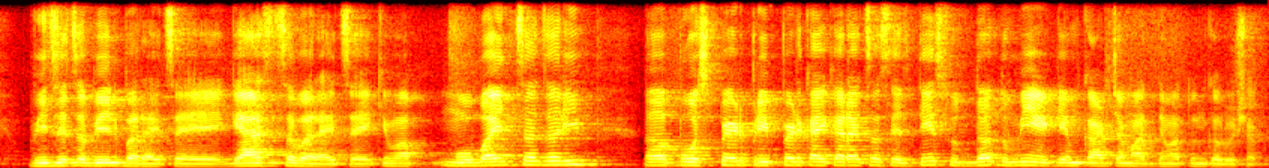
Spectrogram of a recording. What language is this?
Marathi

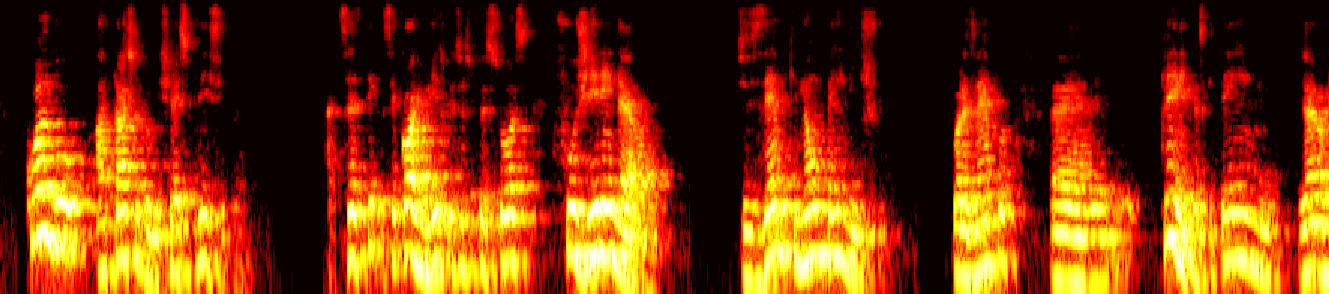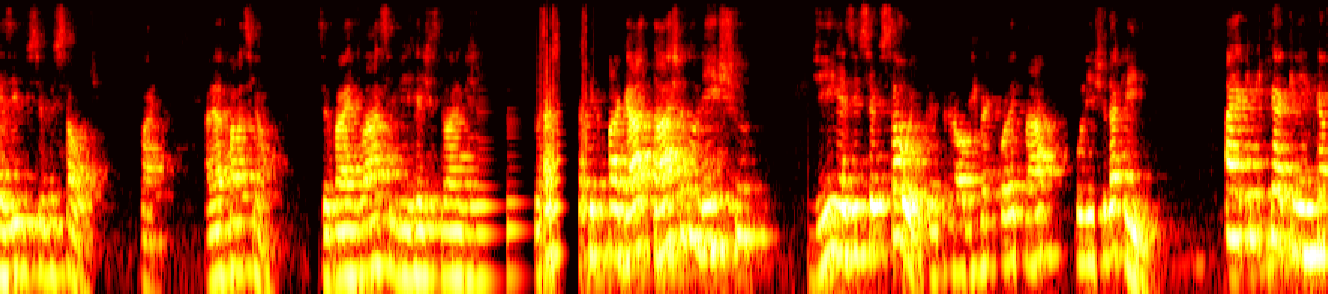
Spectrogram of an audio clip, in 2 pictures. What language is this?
Portuguese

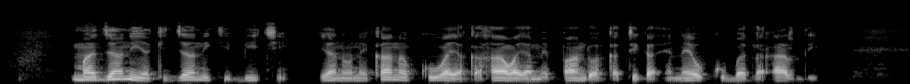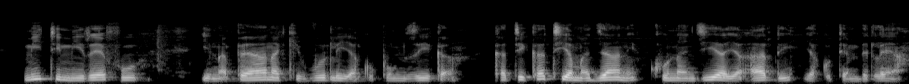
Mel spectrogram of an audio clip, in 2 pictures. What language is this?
Swahili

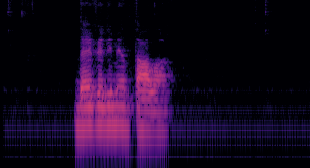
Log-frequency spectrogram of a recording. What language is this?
Portuguese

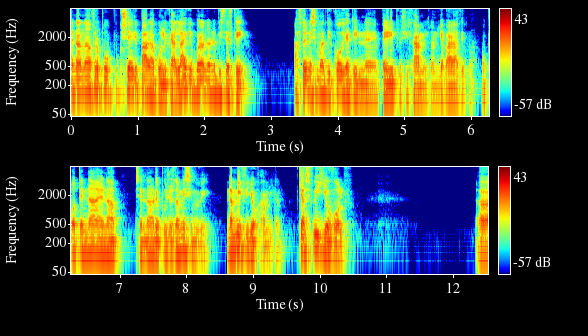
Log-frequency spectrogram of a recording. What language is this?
Greek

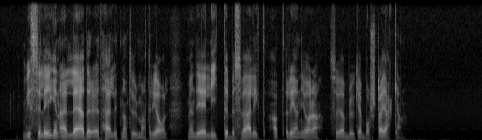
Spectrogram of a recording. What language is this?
Swedish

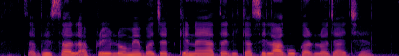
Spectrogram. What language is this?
Maithili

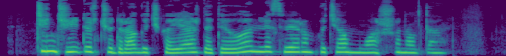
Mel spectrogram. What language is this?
Mari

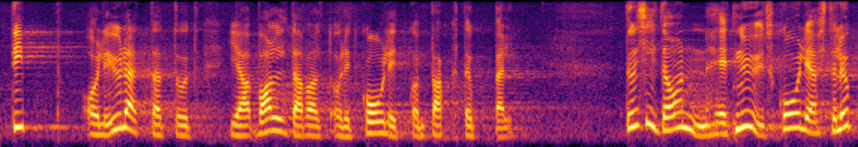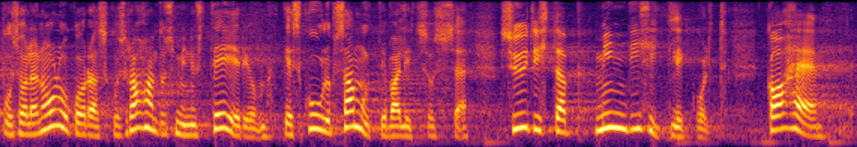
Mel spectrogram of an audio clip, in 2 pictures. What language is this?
Estonian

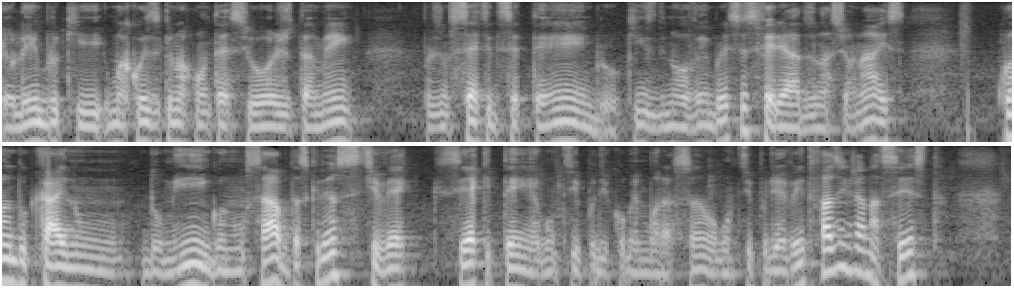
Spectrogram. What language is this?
Portuguese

